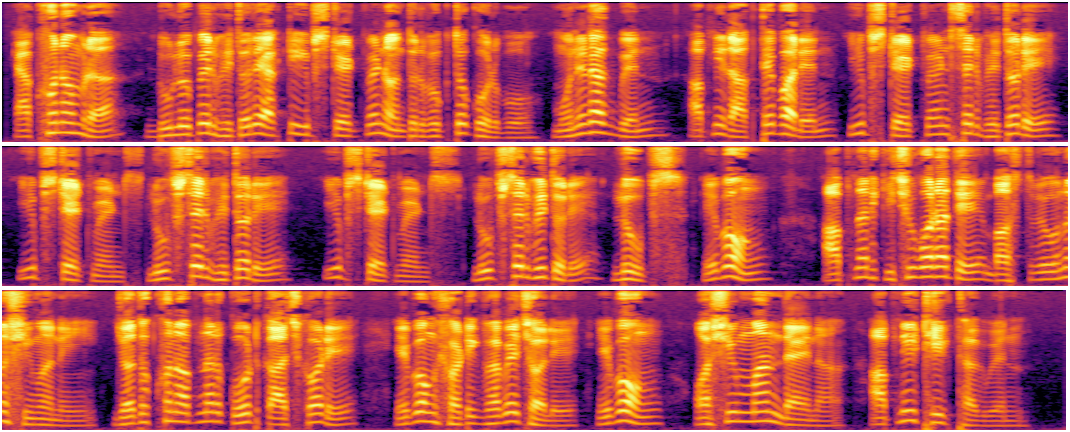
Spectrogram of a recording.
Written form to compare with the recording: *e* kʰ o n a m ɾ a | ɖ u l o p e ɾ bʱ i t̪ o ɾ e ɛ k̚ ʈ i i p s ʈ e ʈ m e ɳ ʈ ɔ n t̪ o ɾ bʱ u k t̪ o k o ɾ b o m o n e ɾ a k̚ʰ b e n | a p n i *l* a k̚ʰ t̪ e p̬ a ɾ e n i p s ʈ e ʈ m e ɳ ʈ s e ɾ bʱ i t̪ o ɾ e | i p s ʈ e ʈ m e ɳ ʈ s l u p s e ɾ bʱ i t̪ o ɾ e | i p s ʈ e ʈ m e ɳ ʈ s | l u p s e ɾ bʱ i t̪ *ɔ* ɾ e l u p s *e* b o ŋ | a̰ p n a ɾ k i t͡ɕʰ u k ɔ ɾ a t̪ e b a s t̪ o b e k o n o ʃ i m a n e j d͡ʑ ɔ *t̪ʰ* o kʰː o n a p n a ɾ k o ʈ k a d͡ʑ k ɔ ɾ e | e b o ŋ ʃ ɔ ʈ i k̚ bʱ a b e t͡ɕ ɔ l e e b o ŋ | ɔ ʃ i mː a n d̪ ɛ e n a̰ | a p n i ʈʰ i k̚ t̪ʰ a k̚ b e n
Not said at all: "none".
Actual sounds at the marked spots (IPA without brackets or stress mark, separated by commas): ɛ, ɾ, o, e, t̪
